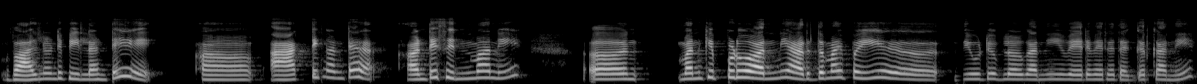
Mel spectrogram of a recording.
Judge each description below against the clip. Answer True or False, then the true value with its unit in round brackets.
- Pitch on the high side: True (245 Hz)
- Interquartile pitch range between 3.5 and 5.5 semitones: True (4.2 semitones)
